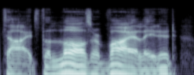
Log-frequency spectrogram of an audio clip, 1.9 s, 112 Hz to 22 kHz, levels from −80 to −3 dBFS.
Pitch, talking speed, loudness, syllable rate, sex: 100 Hz, 155 wpm, -17 LUFS, 5.7 syllables/s, male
